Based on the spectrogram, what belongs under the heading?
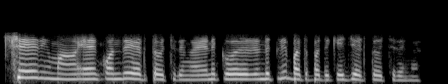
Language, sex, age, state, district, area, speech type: Tamil, female, 18-30, Tamil Nadu, Tiruvarur, urban, conversation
